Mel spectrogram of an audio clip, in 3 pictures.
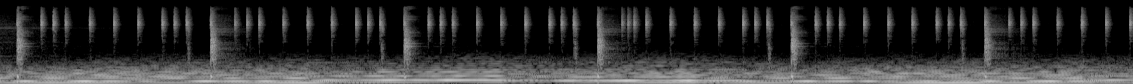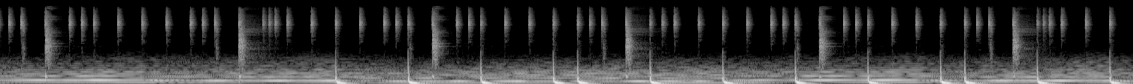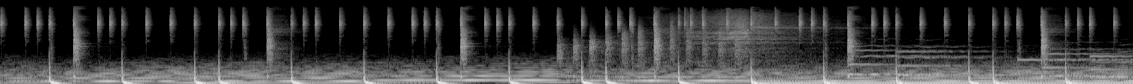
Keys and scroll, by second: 20.2 Delete, 26.9 g.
